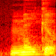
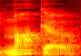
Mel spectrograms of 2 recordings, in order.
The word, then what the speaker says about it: Mako: pronounced the lifestream of the planet as Mako energy but found out many years later that it's actually Mach Oh so let me know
